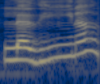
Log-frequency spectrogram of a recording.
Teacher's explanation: ذی کو لمبا کیا کیونکہ جزم والی یا سے پہلے زیر حروف مدہ الف کے برابر لمبا ہوگا۔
